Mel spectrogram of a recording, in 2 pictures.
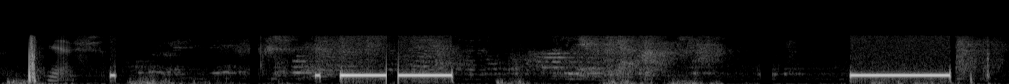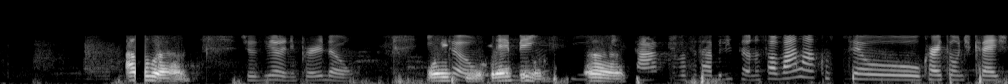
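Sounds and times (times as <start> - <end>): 
faint noise: 0.1 - 20.1
speech: 0.5 - 1.2, 11.6 - 12.0, 12.6 - 13.8, 14.4 - 20.1
steady low electronic telephone beeps while a call is placed: 3.2 - 4.6, 8.5 - 9.6.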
